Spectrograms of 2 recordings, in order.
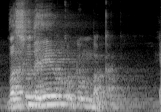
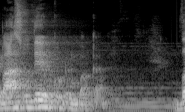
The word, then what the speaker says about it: वसुधैव कुटुंबकम: जहां कहते हैं, नेता लोग कहते हैं और है सच्चाई, वसुधैव कुटुंबकम। एक बार गलत उच्चारण भी करते, वासुदेव कुटुंबकम। वसुधैव, वसुधा मतलब धरती, पूरी पृथ्वी, कुटुंब मतलब परिवार है।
